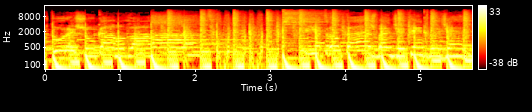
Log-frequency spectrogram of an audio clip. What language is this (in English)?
Polish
